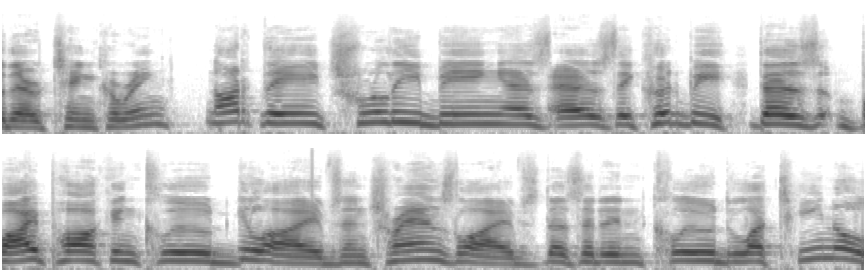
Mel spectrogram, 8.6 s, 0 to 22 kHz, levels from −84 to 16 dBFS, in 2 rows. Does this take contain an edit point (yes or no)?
yes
